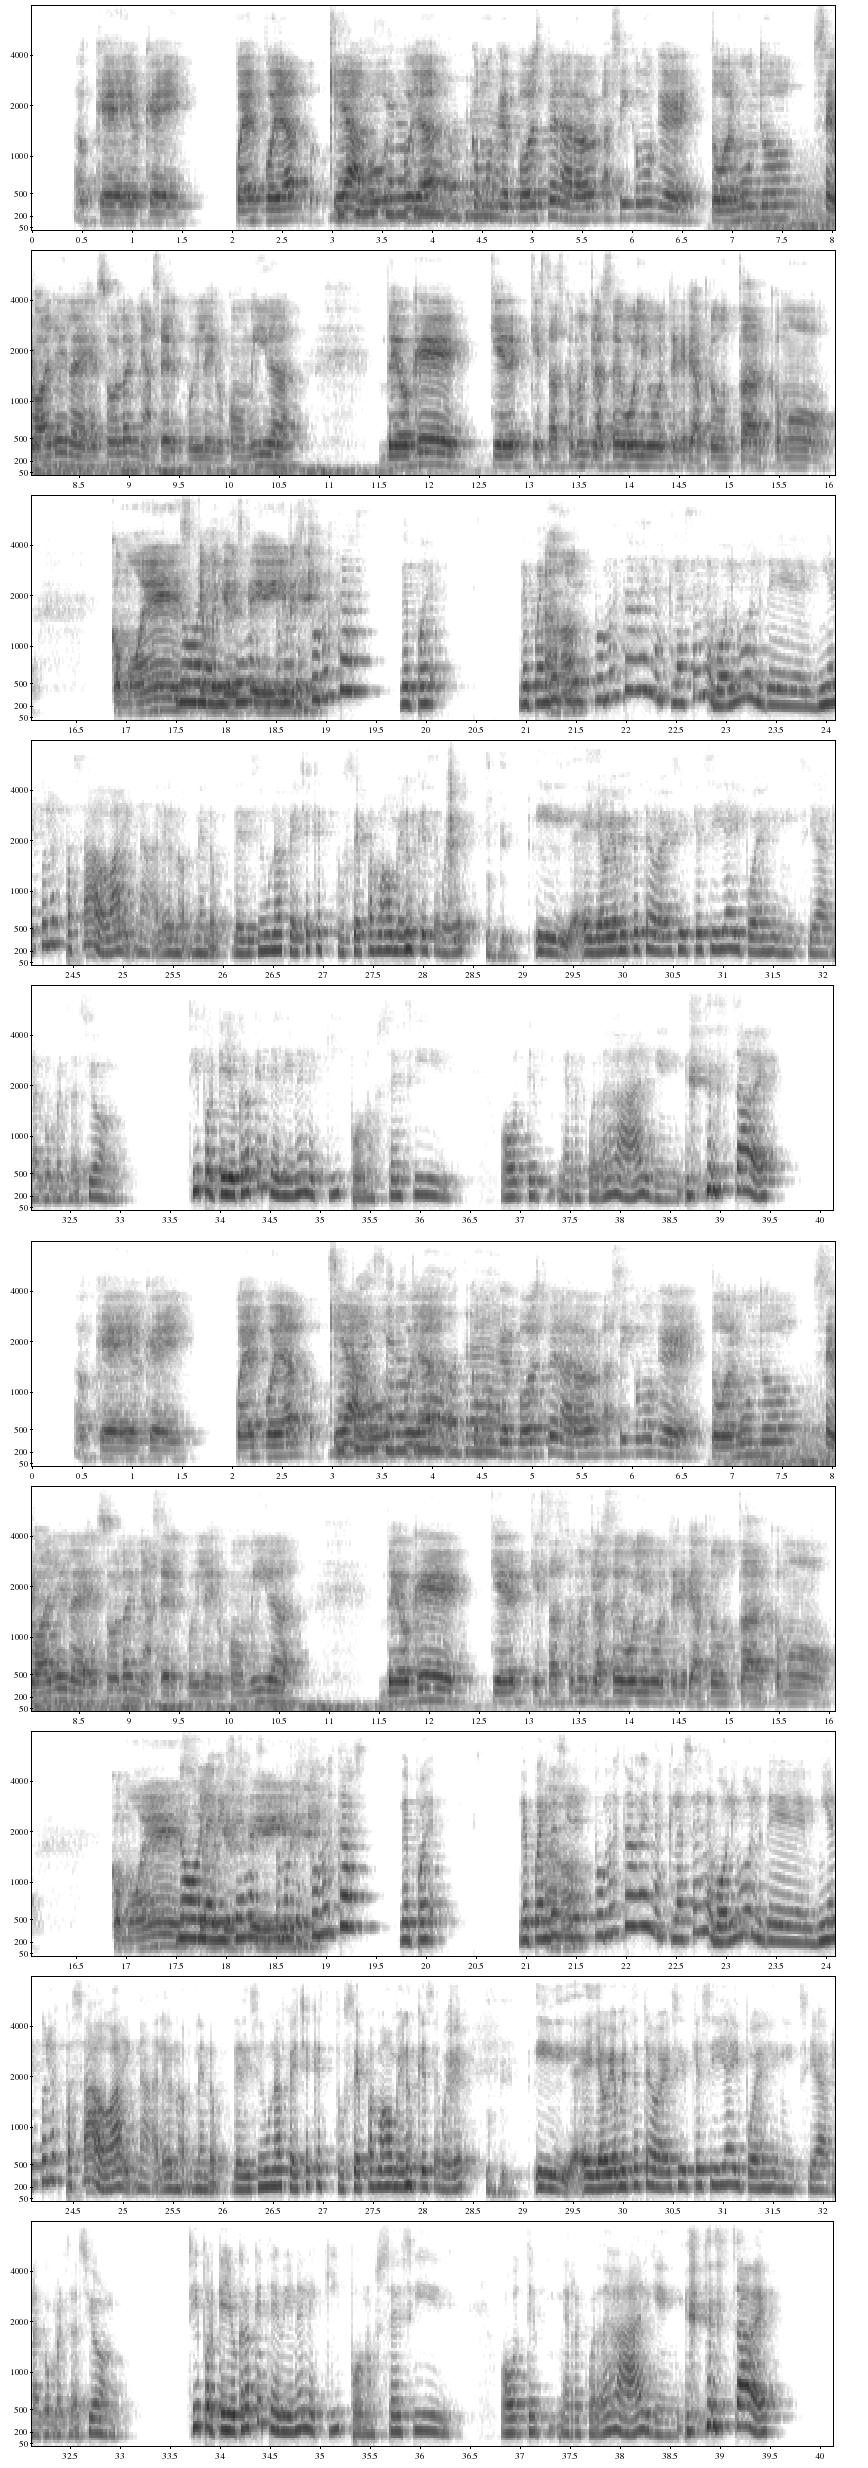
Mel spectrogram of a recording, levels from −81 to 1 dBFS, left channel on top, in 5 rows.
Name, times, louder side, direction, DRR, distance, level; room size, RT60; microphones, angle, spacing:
voice 1, 0.4-1.5 2.0-4.1 4.4-10.6 11.5-12.3 12.6-16.0 16.9-18.9 21.2-21.5, left 2 dB, 35° left, 3 dB, 4.2 m, -27 dB
voice 2, 3.0-4.7 17.5-19.3 19.7-20.1 20.9-28.4 29.1-33.0 33.7-36.3 36.8-39.5, right 1 dB, 65° right, 6 dB, 2.6 m, -27 dB
Thunder, 6.8-13.4, equal, ahead, 4.9 m, -41 dB
23.0 x 16.0 x 3.4 m, 0.40 s
head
